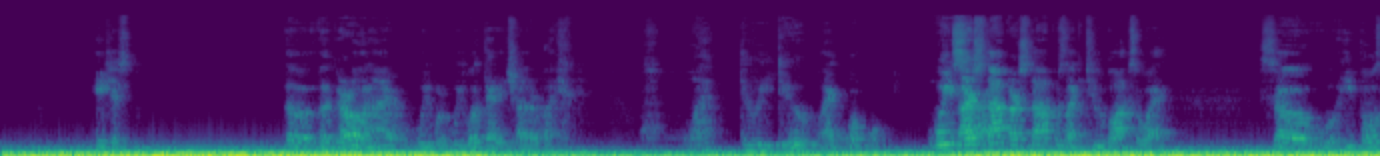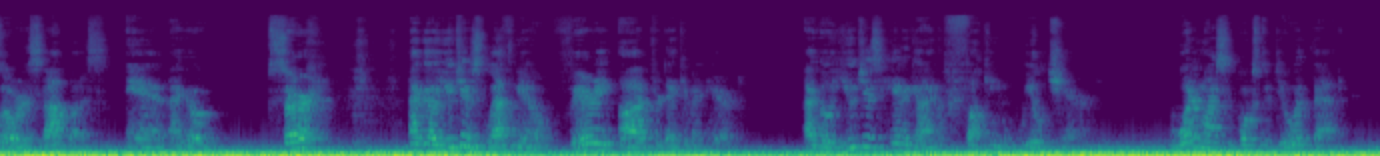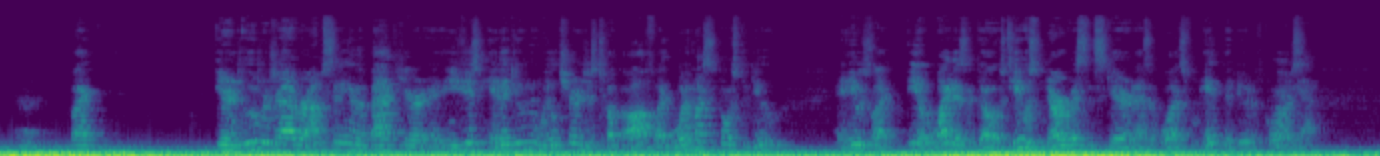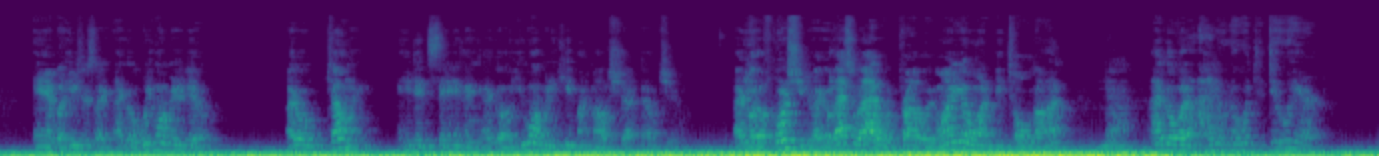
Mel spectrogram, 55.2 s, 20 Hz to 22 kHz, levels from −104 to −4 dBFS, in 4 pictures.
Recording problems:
off-mic speech; far
room echo; slight; dies away in 0.4 s
low rumble; loud; throughout; 1 dB below the speech

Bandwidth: 14.5 kHz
